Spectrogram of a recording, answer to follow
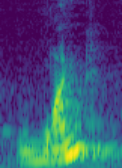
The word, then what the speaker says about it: one: The word one begins with the wa sound.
